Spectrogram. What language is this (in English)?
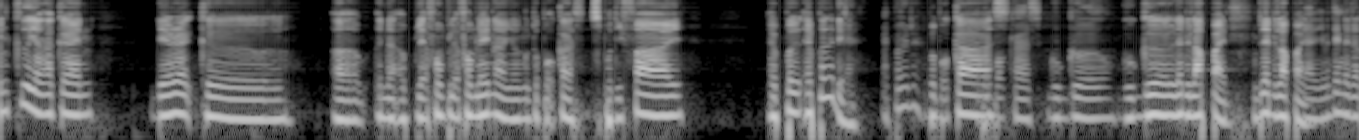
Malay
